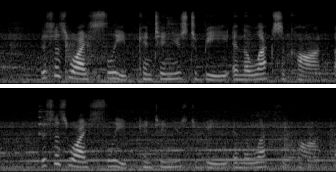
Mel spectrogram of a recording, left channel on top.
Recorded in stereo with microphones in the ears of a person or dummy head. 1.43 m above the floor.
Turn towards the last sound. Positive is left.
turn(degrees=75)  # may be behind; listen again after turning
